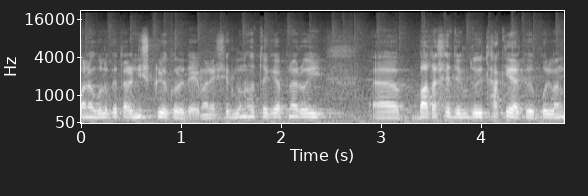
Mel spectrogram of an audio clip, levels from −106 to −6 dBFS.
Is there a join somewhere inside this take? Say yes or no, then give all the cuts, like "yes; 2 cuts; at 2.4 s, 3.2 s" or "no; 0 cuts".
no; 0 cuts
